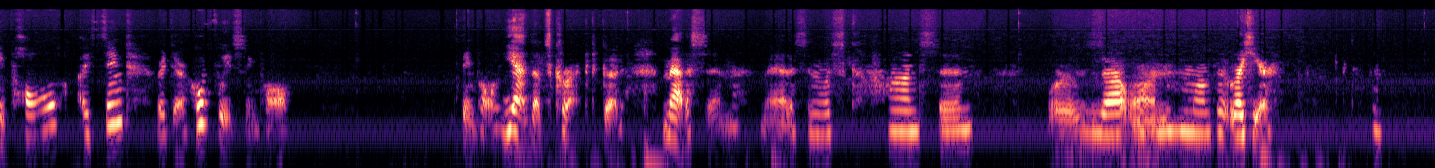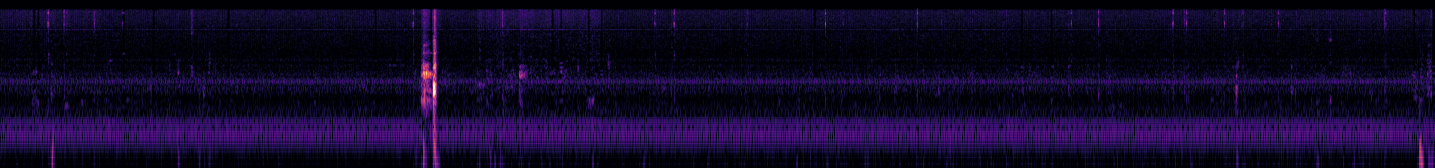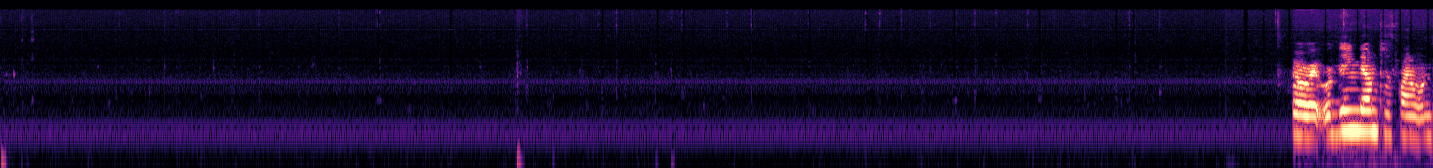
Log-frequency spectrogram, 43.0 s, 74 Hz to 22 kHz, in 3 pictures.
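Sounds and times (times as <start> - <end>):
faint electrical hum: 0.0 - 43.0.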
